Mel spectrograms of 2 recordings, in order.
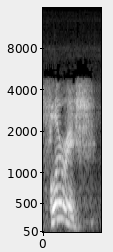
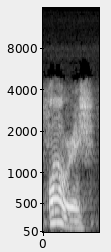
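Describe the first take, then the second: First: The first syllable sounds like flur. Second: The first syllable sounds like the word flour. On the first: The speaker calls it right. "The word is flourish" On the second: The speaker calls it wrong. "not flourish"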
